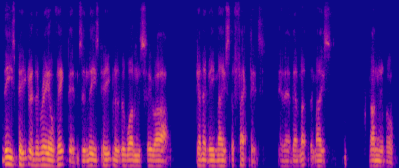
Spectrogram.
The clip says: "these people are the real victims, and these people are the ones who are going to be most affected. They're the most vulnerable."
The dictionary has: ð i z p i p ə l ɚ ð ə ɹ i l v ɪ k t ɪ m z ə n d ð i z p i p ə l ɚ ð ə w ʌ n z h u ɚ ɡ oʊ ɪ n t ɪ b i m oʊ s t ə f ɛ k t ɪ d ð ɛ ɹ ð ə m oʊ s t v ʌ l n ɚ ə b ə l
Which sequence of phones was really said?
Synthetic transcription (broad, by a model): ð i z p i p l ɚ ð ə ɹ i l v ɪ k t ɪ m z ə n ð i z p i p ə l ɚ ð ə w ʌ n z h u ɚ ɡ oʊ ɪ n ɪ b i m oʊ s t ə f ɛ k t ɪ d ð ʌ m ð ə m oʊ s t v ʌ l n ɚ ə b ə l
